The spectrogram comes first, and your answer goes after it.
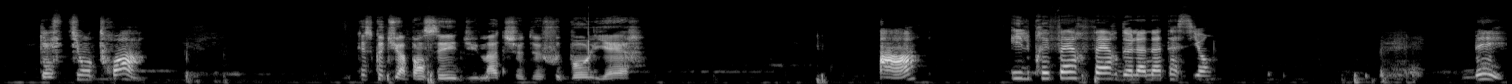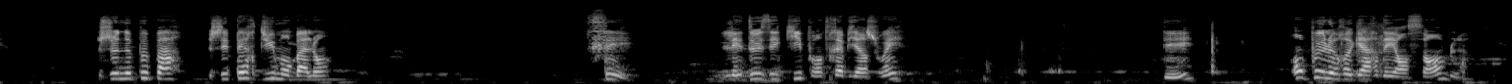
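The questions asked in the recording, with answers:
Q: Qu'est-ce que tu as pensé du match de football hier?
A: C: Les deux équipes ont très bien joué.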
